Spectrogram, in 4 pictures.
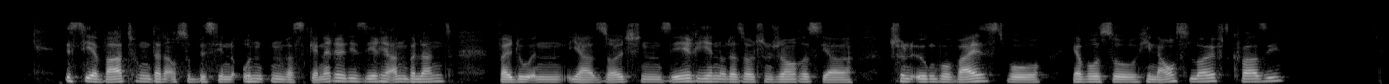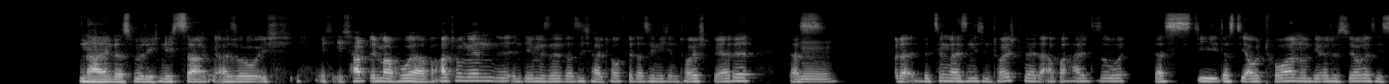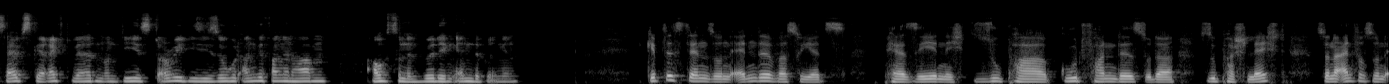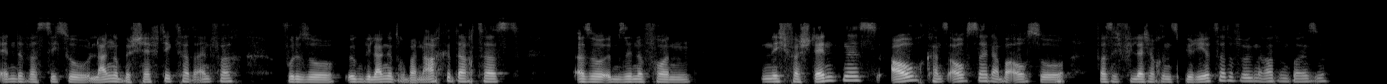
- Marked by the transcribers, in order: other noise
- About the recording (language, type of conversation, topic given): German, podcast, Was macht ein Serienfinale für dich gelungen oder enttäuschend?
